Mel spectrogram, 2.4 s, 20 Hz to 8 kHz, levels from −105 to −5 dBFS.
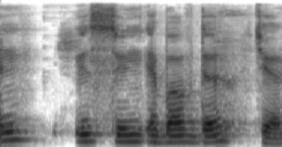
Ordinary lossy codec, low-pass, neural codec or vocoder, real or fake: none; 7.2 kHz; none; real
